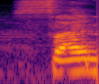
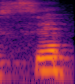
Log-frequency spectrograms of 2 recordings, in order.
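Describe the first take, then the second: First: The vowel sounds like 'eye'. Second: The vowel sounds like 'ay'. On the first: The speaker calls it wrong. "साय नहीं पढ़ना है" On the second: The speaker calls it right. "इस word को हमें से पढ़ना है"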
